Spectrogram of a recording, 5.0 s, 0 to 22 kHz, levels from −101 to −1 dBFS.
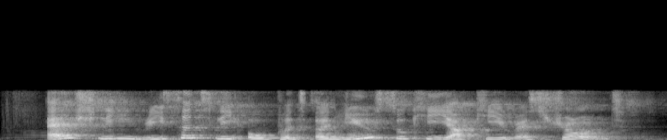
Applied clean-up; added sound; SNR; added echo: neural separator model SepFormer DNS4.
